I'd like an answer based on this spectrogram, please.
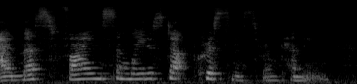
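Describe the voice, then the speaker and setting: Putting on a growling character voice in a high pitch, a woman speaks at a fairly slow pace against clear background noise. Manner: growling, sneering.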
